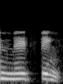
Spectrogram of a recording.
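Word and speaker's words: knitting: द ओल्ड मैन वॉज, my mother was निटिंग, के silent. निटिंग में क्या होता है बच्चों? के साइलेंट रहता है, निटिंग, NITTING।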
